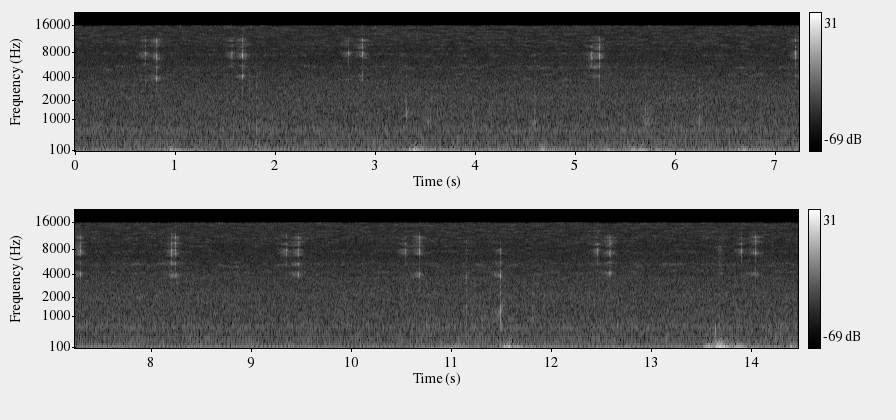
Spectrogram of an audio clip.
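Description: Computer mouse buttons clicking about a dozen times, roughly once a second, each click a short high tick, over a low steady hum. A louder low thump comes near the end.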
